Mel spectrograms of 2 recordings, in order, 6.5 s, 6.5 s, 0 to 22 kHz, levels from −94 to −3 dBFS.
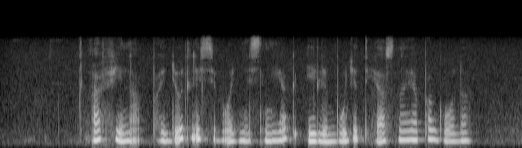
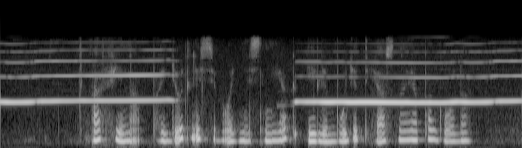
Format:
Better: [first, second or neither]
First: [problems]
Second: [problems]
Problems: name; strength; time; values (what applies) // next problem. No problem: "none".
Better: first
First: none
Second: background sound (Wind instrument, woodwind instrument); 3 dB above the speech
